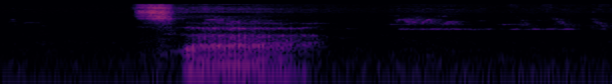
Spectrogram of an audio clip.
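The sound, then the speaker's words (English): A short burst of voice gives way to faint birdsong heard through open windows: a quick series of high chirps and twitters, soft and airy. “I have the windows open today. You can hear the birds.”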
